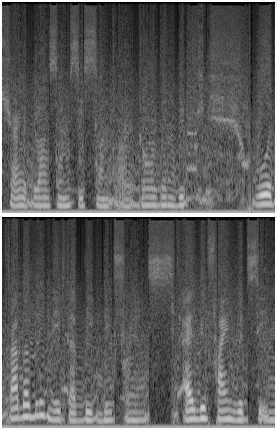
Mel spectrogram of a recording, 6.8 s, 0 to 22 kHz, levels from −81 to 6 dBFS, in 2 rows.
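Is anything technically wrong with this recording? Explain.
Yes. The speech carries low bit depth without dither from start to finish. The grit follows the speech. Quiet sounds turn gritty, and quiet tails and pauses break up into a sputter or drop to silence. The error sits only about 10 dB below the speech, so it is hard to miss. The likely cause is truncation to around 4 bits with no dither. Each sample snaps to a few coarse steps, so the error tracks the signal rather than forming a steady hiss.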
